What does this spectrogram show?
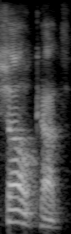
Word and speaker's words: Shavkat: He said my name pronounced Shavkat. It's like the German VW, like the V for the W.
